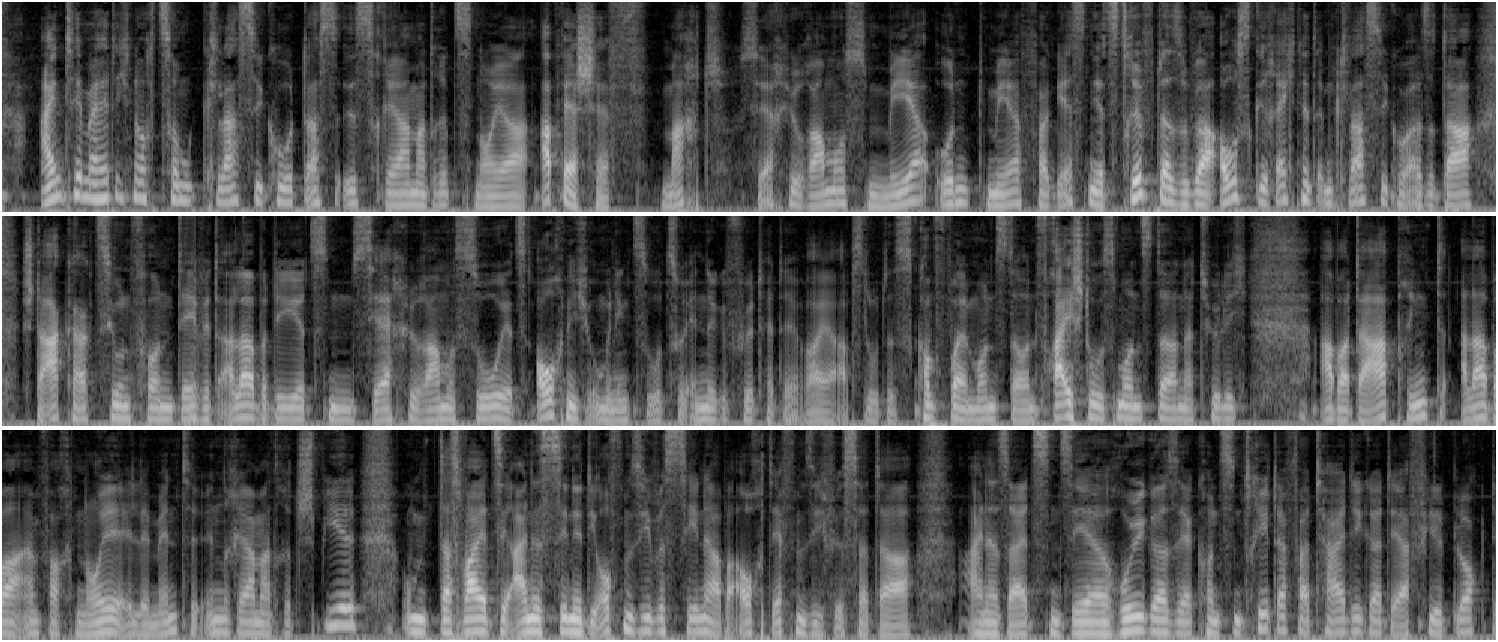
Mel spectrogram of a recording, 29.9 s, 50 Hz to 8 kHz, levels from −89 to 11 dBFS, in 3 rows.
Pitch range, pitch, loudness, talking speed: 110-135 Hz, 120 Hz, -21 LUFS, 190 wpm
